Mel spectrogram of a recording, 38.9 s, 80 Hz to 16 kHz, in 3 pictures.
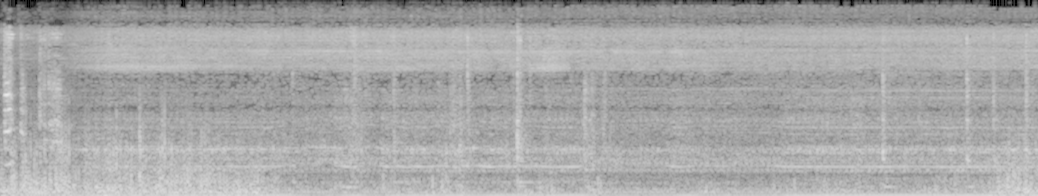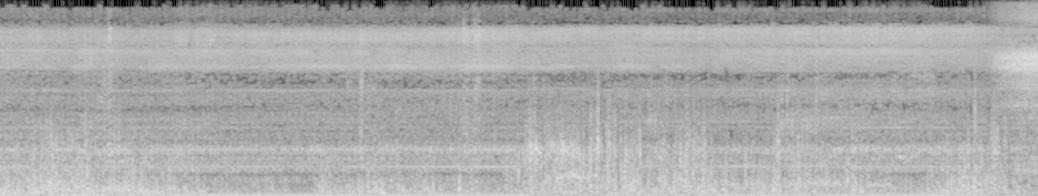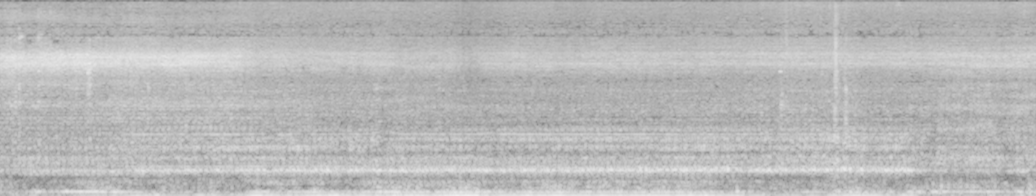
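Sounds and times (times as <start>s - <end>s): heavy diesel engine running: 0.0s - 38.9s
high steady tone: 23.0s - 38.9s.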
